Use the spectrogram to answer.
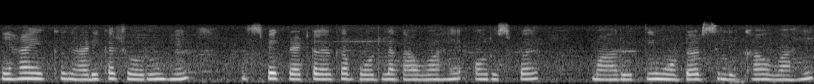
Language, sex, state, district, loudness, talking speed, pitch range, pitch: Hindi, female, Maharashtra, Chandrapur, -18 LUFS, 160 wpm, 230-255 Hz, 240 Hz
